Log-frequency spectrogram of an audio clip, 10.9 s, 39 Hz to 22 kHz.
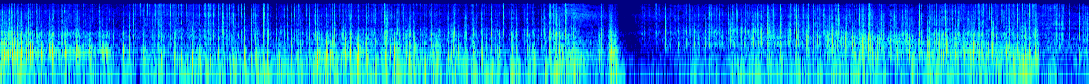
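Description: Long painted nails scratch across the woven nylon fabric cover and sides of a hollow, oval, semi-rigid carry case for Sony WH-1000XM4 headphones. The scratching is a dense, rapid, dry rasp with a hollow midrange tone. It breaks off briefly just after six seconds, then resumes at a similar level until the end.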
